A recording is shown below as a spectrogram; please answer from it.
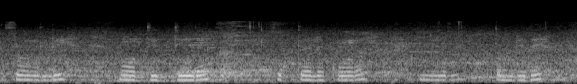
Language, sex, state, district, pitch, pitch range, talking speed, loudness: Kannada, male, Karnataka, Mysore, 205 Hz, 200-215 Hz, 75 wpm, -20 LUFS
